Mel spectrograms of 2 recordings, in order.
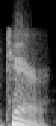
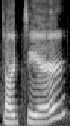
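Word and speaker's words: tourtière: them just a torer can we have the pronunciation again please torer torer all right yeah it really don't have they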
